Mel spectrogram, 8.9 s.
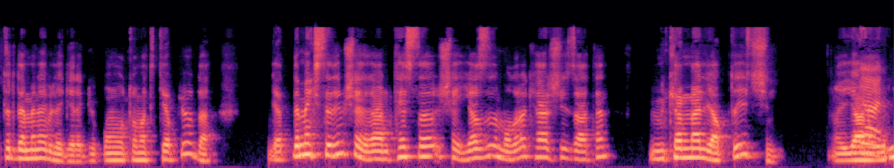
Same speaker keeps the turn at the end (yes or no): yes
